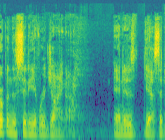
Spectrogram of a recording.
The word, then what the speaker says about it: Regina: Now, I grew up in the city of Regina, and it is, yes, it is pronounced. I know it rhymes with China.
